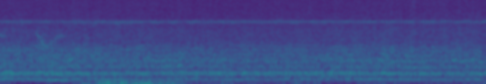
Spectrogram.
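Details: Bees buzzing in a dense, steady drone of many overlapping wingbeats, with a broad hum through the low and middle range and a thin constant high tone above; a brief louder low rumble passes near the start.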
